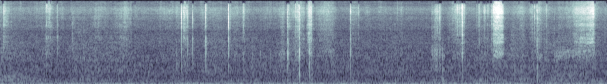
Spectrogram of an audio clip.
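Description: Scissors snip through a bundle of yarn along the bottom edge of a piece of cardboard on a faux clover tassel maker, a run of quiet, irregular crisp cuts close by with no talking.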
